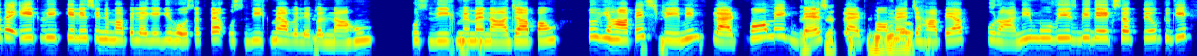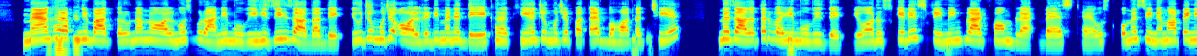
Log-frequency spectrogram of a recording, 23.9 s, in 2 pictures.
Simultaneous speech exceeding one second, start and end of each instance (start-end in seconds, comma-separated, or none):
8.0-9.3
